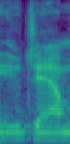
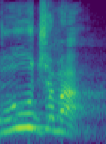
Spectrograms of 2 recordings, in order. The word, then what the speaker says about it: Ujamaa: It's pronounced Ujamaa, but they say Ujamaa over there.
